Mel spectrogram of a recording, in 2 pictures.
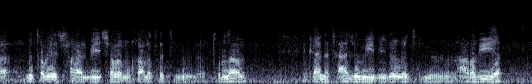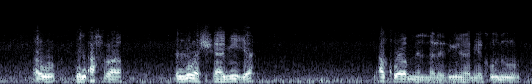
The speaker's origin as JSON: {"language": "Arabic", "country": "Syria", "said": "لما جينا إلى دمشق ما كنا نعرف شيئا من القراءة والكتابة كما يقولون عندنا في سوريا"}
